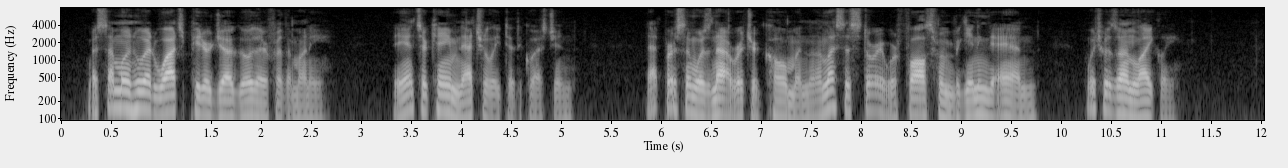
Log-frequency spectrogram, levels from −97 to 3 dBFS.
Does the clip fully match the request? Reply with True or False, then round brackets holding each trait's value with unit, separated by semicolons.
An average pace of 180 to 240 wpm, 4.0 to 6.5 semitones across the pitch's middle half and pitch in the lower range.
True (185 wpm; 5.0 semitones; 100 Hz)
